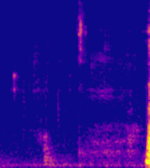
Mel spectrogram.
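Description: Near silence: room tone with a few faint soft ticks and a brief faint hiss.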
